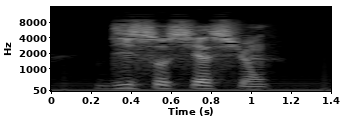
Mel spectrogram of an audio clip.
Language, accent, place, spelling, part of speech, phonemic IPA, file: French, France, Lyon, dissociation, noun, /di.sɔ.sja.sjɔ̃/, LL-Q150 (fra)-dissociation.wav
- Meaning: dissociation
